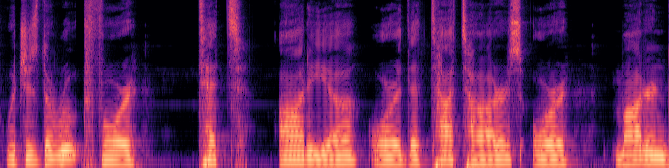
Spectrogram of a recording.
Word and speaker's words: Tartaria: Tartaria is a mispronunciation, however, it still works. I'm going to explain what I mean by that. The original word was not Tartaria, it was Tetaria.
